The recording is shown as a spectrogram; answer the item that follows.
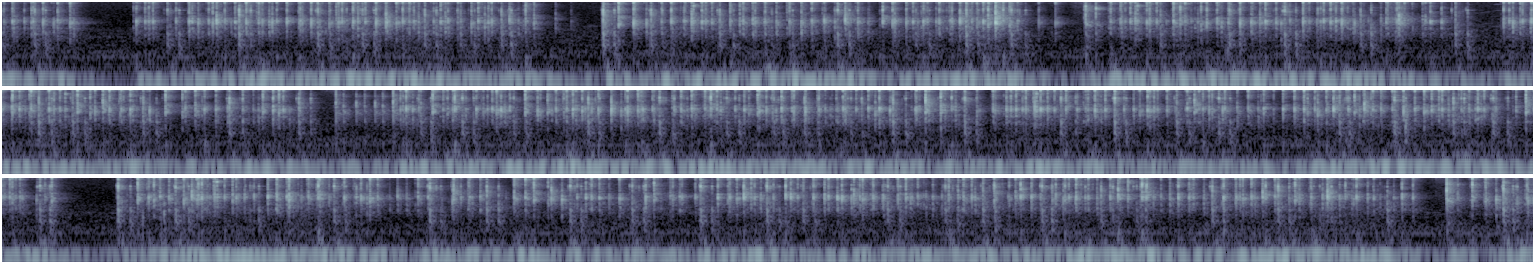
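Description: Continuous fast typing on a mechanical computer keyboard: a dense clatter of key presses, broken by a handful of brief pauses.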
